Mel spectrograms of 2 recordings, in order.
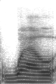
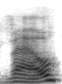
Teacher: regularly pronounces a w sound as a v sound, for example, so saying a word like well as vel, then it's much easier to adjust your listening to that speaker because you know that's something that they might do.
